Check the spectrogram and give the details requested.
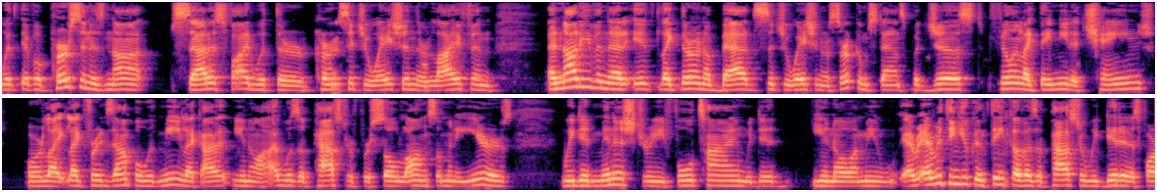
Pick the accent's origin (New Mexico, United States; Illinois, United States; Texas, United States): New Mexico, United States; my home state of New Mexico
